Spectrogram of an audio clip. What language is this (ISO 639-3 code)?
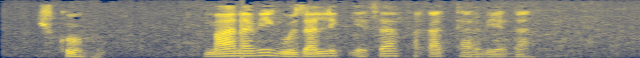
uzb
